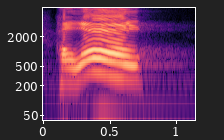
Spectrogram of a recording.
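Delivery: loud, high exasperated call; frustrated prayer. Pretend. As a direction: shout up at a silent God.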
